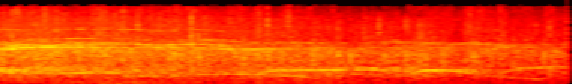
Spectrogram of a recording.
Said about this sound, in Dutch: Ja, het applaus verstomt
